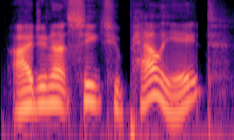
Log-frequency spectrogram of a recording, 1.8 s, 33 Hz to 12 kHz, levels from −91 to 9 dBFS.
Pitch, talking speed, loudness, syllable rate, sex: 155 Hz, 205 wpm, -18 LUFS, 5.4 syllables/s, male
